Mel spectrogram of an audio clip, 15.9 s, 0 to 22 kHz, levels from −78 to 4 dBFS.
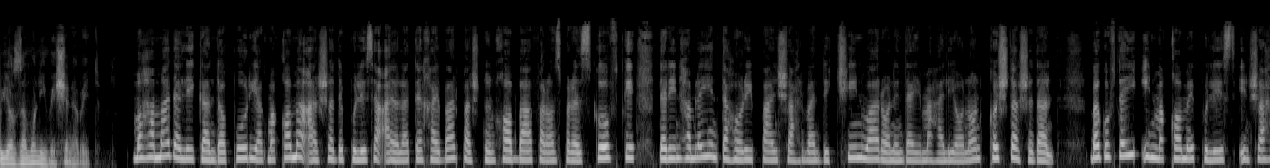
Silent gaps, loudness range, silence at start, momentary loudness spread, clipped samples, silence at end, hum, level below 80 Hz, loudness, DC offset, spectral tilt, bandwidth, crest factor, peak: none; 2 LU; 0 s; 6 LU; under 0.1%; 0 s; none; -64 dBFS; -25 LUFS; under 0.1%; -6 dB/octave; 13 kHz; 16 dB; -8 dBFS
